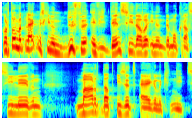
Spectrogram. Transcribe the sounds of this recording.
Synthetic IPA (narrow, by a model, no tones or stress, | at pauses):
kɔrtɔmɦətlɛjktmɪsxinəndyfəʔevidɛnsidɑtʋəʔɪnəndemokrasileːvən | maːrdɑtɪs̬ɦətɛjɣənləknit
